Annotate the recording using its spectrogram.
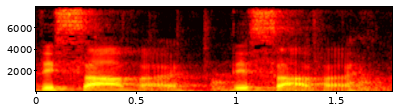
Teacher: we shorten afternoon to avo and then we connect the s from this on to avo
